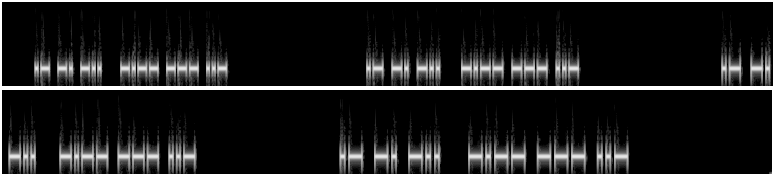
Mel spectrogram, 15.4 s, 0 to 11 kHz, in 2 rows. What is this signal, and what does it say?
Morse code, heard as a keyed tone, about 35 wpm, 700 Hz. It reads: AND YOU AND YOU AND YOU AND YOU
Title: Speed-Racing - Sets of 2 Words 28wpm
